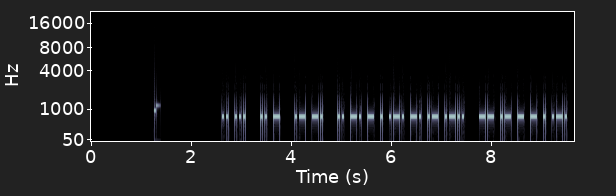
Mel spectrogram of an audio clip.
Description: Morse code, heard as a keyed tone, about 28 wpm, 700 Hz. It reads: IS IT AN INTERNAL MATTER
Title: Sentences from Top 1400 Words 28wpm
